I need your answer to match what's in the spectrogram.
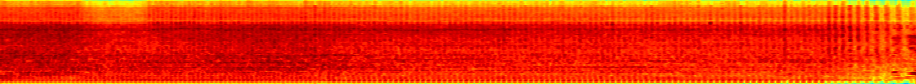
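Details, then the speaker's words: Sabre riding mower single-cylinder engine after drive belt and blade work, heavy caked oil under the exhaust burning off; steady, even beat about four pulses a second, running properly. "regardless y'all see that it's running fine otherwise so uh just a ton of oil that needs to burn off"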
